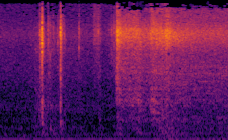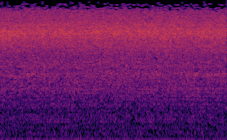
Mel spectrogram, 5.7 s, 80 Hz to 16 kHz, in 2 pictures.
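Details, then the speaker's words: 2008 Audi A6 after repair of cylinder 3 misfire and 100 km/h vibration: four new spark plugs, new cylinder 3 ignition coil, new engine speed sensor; quick starter clicks, catches at once, smooth steady idle, no engine light; healthy start. "Start car, No let engine light on. It's starting very well."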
